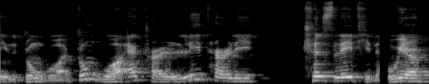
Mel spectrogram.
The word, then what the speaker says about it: 中: China you know the CH in Chinese in pronunciation is Jung Jung actually literally translated will be Central Kingdom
